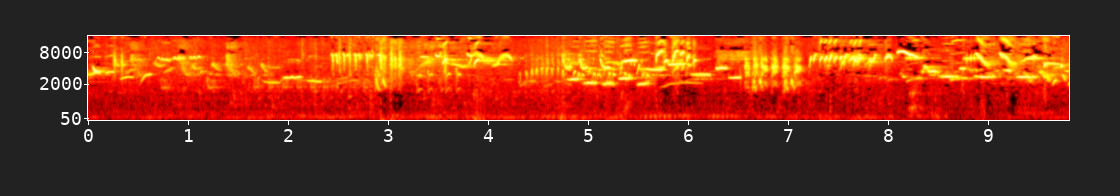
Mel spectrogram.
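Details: Brown-chested jungle flycatcher in 'nyuling' flute-like song meant to heat up opponents; jumbled high twitters and trills, quieter in the opening seconds, then louder dense whistled phrases through the rest.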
